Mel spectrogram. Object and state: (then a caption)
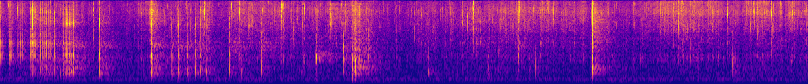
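Foil tea pouch being crinkled. Fingertips and long painted nails crinkle and squeeze a silver foil Pickwick tea pouch, half full of loose tea leaves. Quiet, bright crinkling and crackling come in irregular bursts, with sharp dry snaps and almost no low end.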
